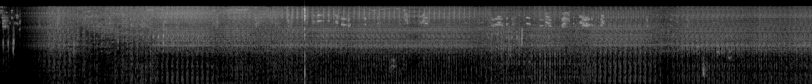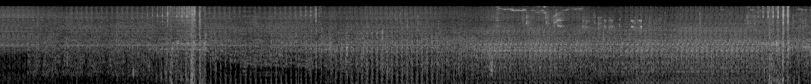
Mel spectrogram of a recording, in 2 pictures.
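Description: Steady high-pitched hiss with scattered sharp clicks.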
